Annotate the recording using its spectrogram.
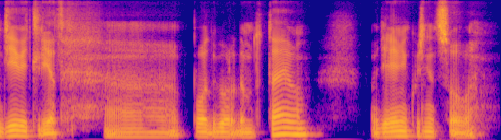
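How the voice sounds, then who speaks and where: In a very clean recording with a silent background, a man speaks very slowly with ordinary pitch variation. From Oryol region, Russia. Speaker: folk accordionist and village farmer. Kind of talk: casual interview chat. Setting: studio.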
